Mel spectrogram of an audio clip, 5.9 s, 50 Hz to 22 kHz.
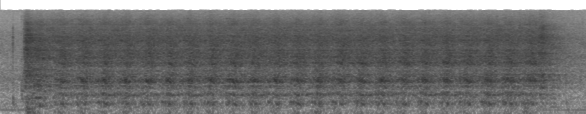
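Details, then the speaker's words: Citroen AirCross 1.2 three-cylinder 82 PS with little fuel: starter churns at a steady beat for several seconds, catches briefly but never fires up; cranks, no start. Owner suspects no fuel or a slow fuel pump. "okay try that again well it's like it tries"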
